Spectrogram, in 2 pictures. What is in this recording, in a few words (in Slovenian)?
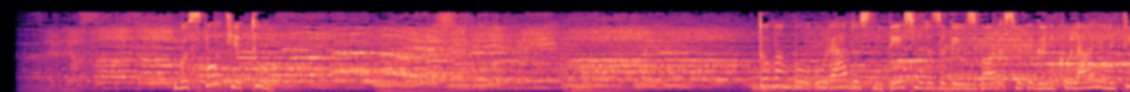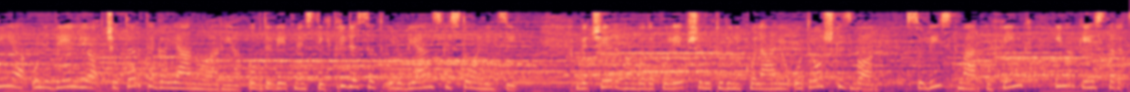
Objava koncert Stolnica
